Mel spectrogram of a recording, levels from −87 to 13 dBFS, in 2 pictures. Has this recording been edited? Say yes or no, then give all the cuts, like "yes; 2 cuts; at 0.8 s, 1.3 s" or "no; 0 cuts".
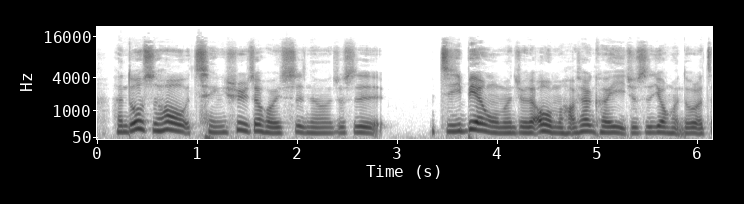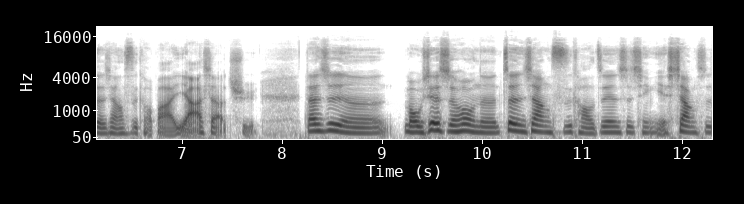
yes; 1 cut; at 9.1 s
